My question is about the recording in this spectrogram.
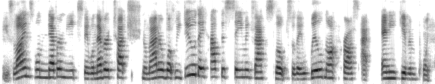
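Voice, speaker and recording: A woman teaching a math lesson, talking slowly and patiently through each step, with a somewhat high voice. She pokes fun at her own drawing skills now and then. She has the hiccups. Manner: slow, patient step-by-step explaining with self-deprecating asides. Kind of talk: recorded screen-share math lesson.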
